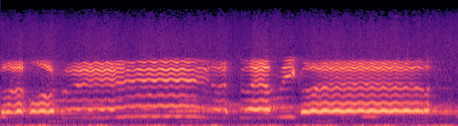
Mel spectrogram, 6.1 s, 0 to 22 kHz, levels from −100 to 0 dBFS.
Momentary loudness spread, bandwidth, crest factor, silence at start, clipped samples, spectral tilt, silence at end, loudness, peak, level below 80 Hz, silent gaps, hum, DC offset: 9 LU; 12.5 kHz; 14 dB; 0 s; under 0.1%; -2 dB/octave; 0 s; -18 LUFS; -6 dBFS; -50 dBFS; none; none; under 0.1%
